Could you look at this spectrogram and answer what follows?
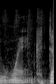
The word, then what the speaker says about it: Winc: But actually it's spelled W-I-N-C, Wink, W-I-N-C.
